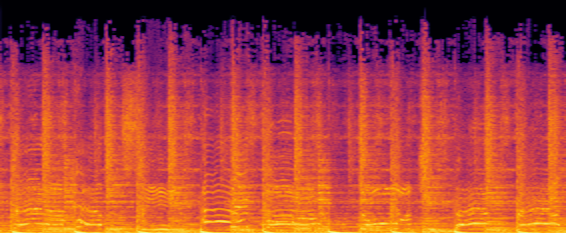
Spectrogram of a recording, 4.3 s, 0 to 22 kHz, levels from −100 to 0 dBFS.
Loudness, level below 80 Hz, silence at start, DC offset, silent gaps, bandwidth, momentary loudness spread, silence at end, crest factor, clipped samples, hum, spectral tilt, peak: -10 LUFS; -16 dBFS; 0 s; under 0.1%; none; 19.5 kHz; 1 LU; 0 s; 10 dB; under 0.1%; none; -4 dB/octave; 0 dBFS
